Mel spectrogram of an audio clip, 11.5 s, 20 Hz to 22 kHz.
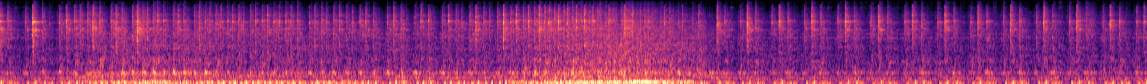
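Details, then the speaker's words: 1990 Harley-Davidson FLHTC Evo V-twin at cold, choked idle, lumpy and swelling: quick light ticking about three a second from a small exhaust leak at the crooked header clamp; owner plans to loosen, retighten or shim it. "you can see the clamp is a little crooked a little crooked on there i gotta loosen that off try to get a little tighter i might have to shim it a little bit"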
